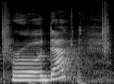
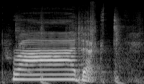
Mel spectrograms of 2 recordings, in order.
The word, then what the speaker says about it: product: There is no O so it's not PRO-duct but an open ah sound PRAA-d'-ct'. Think of it as The Devil Wears PRAA-da. The Devil Wears PRAA-d'ct.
